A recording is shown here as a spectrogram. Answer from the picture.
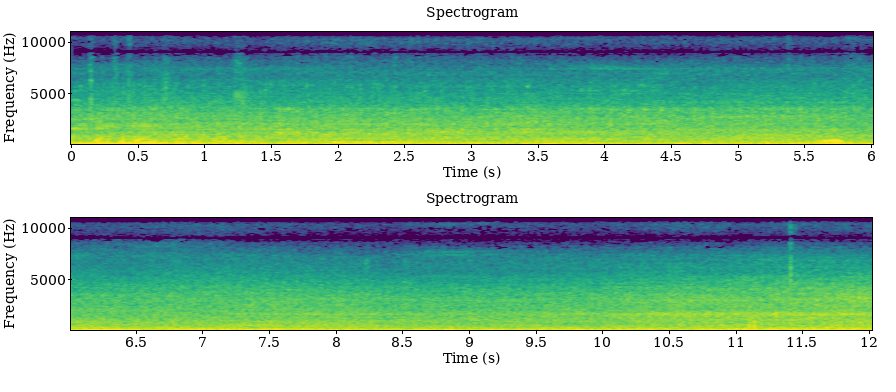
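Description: Busy street traffic, with vans and cars driving past close by, making a steady traffic noise.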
